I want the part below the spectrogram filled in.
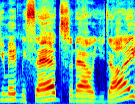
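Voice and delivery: ordinary delivery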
